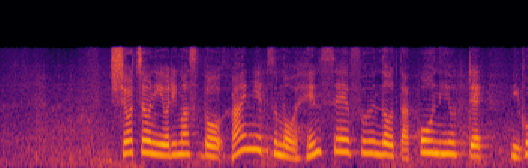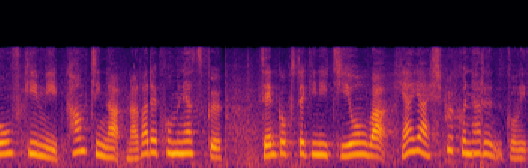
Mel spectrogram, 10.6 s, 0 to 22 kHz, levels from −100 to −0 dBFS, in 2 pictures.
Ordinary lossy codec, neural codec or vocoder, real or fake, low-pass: none; codec, 16 kHz, 0.5 kbps, X-Codec, HuBERT features, trained on LibriSpeech; fake; none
